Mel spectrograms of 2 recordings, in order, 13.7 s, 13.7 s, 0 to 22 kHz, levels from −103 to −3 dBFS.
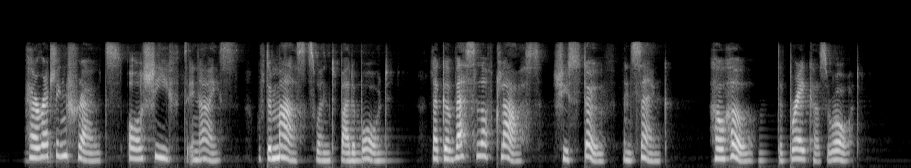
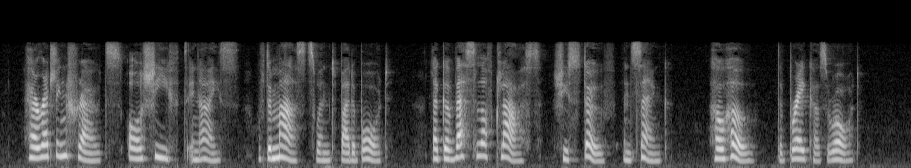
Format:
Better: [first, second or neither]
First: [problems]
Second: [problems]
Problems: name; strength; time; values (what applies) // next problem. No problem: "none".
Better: second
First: noise reduction (neural mask model DeepFilterNet 3)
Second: none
